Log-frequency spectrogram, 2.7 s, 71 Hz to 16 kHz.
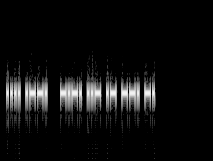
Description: Morse code, heard as a keyed tone, about 50 wpm, 700 Hz. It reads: HP CUAGN
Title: Practice QSO - Exchange 4 - Ending - 50wpm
